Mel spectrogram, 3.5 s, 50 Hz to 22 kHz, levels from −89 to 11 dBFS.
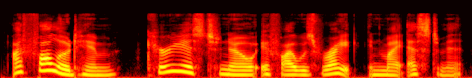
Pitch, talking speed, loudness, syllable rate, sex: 215 Hz, 220 wpm, -17 LUFS, 6.3 syllables/s, female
